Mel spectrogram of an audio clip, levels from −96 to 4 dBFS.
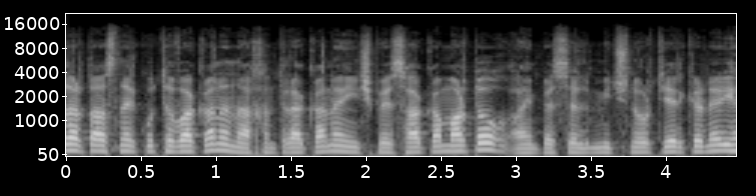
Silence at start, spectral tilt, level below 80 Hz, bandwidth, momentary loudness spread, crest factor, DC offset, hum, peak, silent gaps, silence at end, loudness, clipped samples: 0 s; -5 dB/octave; -60 dBFS; 15 kHz; 7 LU; 18 dB; under 0.1%; none; -4 dBFS; none; 0 s; -23 LUFS; under 0.1%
